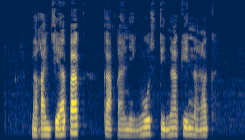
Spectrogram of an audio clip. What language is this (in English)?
Bunun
